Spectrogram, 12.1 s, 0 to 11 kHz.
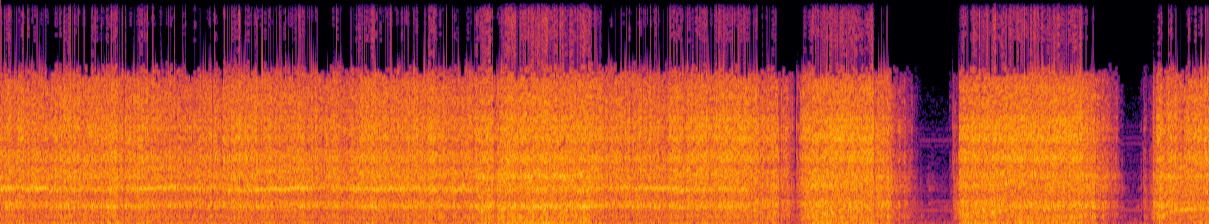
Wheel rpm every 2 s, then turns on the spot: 240, 230, 220, 210, 80, 120.
none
